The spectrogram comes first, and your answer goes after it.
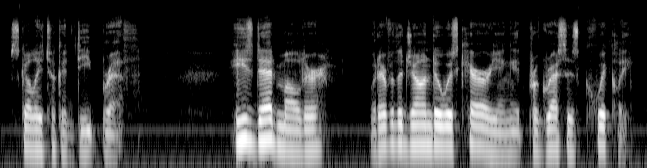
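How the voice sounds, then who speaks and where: A man at a fairly high pitch and moderate pace, fairly even in intonation, with music in the background. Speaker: audiobook narrator. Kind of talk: audiobook narration.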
